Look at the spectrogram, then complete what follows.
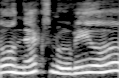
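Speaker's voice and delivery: very high, slow, upset fretting voice. Retelling how Big Bird should answer a question: imitating Big Bird getting upset and worried. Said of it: "get all upset and worried".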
